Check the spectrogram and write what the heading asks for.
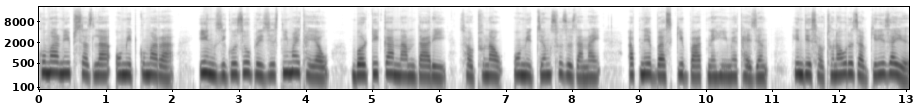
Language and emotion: Bodo, neutral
